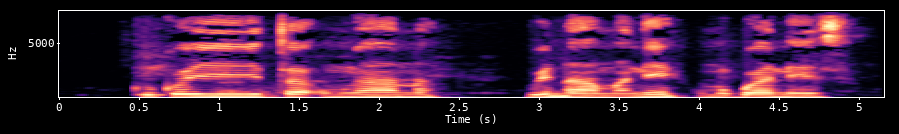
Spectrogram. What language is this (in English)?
Kinyarwanda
